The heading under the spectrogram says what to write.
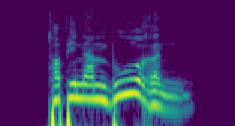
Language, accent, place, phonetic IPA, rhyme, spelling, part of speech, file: German, Germany, Berlin, [topinamˈbuːʁən], -uːʁən, Topinamburen, noun, De-Topinamburen.ogg
- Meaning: plural of Topinambur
